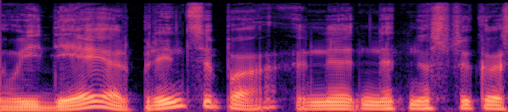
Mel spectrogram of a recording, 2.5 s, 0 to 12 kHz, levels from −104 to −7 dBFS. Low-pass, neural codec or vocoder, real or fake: 10.8 kHz; none; real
